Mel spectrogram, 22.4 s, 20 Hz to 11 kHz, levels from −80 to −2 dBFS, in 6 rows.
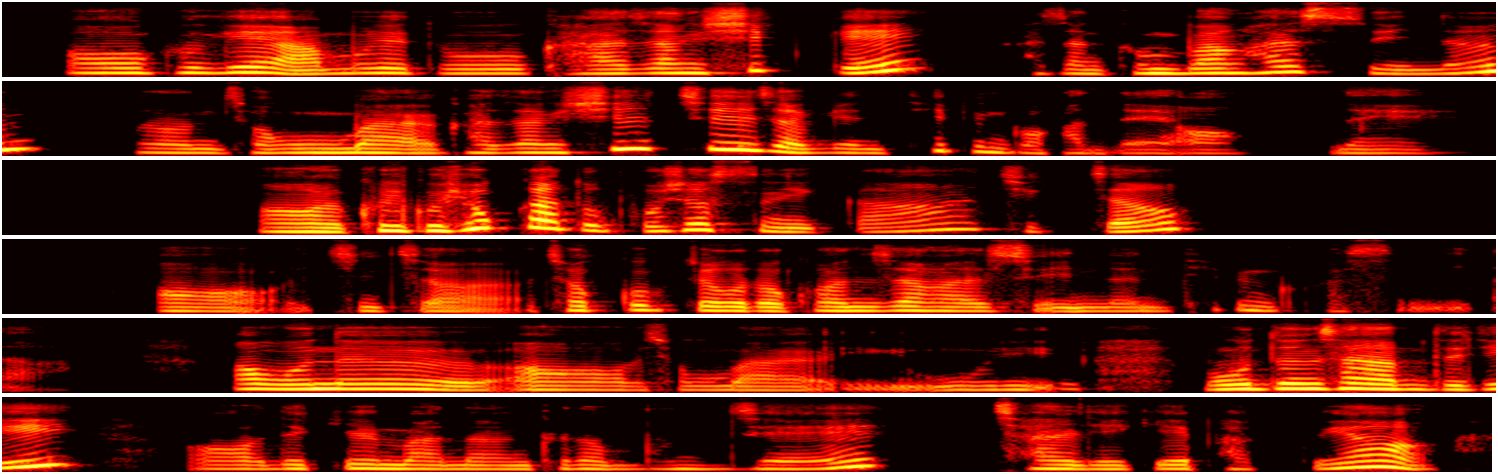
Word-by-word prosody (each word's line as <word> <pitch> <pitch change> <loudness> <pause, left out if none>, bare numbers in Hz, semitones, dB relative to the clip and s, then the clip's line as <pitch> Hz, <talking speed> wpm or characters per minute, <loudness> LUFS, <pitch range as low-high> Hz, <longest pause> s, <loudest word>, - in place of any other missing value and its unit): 어 210 0 0
그게 220 +2 +2
아무래도 190 0 -1
가장 185 +3 -2
쉽게 305 - +1 0.2
가장 180 -1 -10
금방 195 +2 +1
할 245 +2 +2
수 245 -6 -4
있는 215 - +2 0.2
그런 175 -2 -6
정말 175 +1 -1
가장 175 +2 -5
실질적인 240 - +3 0.2
팁인 215 -4 -5
것 160 -3 -13
같네요. 150 -1 -14 0.2
네. 160 0 -14 0.7
어 180 -1 +4
그리고 215 +3 +5
효과도 320 - +7
보셨으니까 205 - -2
직접. 195 - -1 1.1
어 165 -2 -5 0.2
진짜 80 - -8
적극적으로 185 -3 -1
권장할 175 -1 -1
수 160 - -6
있는 160 +1 -7
팁인 190 +3 -11
것 - - -29
같습니다. 150 -2 -20 0.4
아 215 - 0
오늘 205 -5 +4
어 170 -1 -3
정말 165 -1 -8
이 - - -15
우리 175 +4 -8 0.3
모든 205 +4 +6
사람들이 215 - +5 0.2
어 170 -1 -8
느낄 180 +2 -3
만한 165 -2 -4
그런 170 -1 -8
문제 165 - -3 0.3
잘 175 -2 -2
얘기해 170 +2 -4
봤고요. 190 +8 +1
180 Hz, 275 characters per minute, -24 LUFS, 170-210 Hz, 1.1 s, 효과도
